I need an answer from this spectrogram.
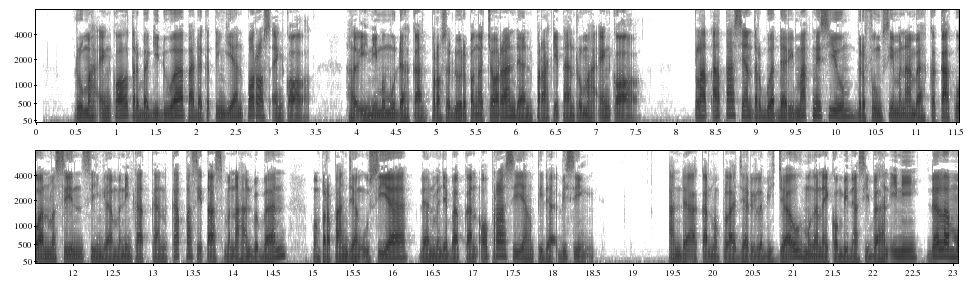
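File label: Indonesian male voice over; MVO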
